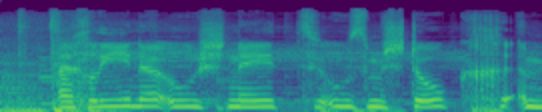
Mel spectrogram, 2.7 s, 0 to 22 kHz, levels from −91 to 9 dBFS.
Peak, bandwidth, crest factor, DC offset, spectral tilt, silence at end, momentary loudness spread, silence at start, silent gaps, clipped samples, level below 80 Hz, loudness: -4 dBFS; 15.5 kHz; 12 dB; under 0.1%; -4.5 dB/octave; 0 s; 5 LU; 0 s; none; under 0.1%; -30 dBFS; -17 LUFS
